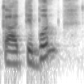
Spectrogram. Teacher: ना आवाज नाक में जाएगी, ना इख्फा होगा, ना उन्ना होगा, कुछ भी नहीं, इसको कहते हैं इजहार हल्की।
